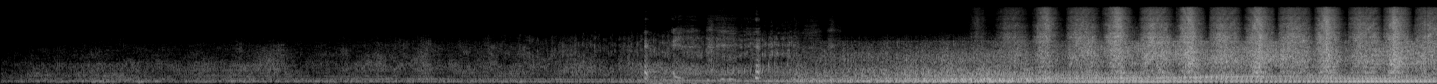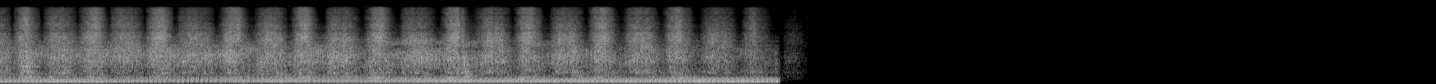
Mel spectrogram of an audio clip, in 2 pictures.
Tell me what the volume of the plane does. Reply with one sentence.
The volume of the plane goes up.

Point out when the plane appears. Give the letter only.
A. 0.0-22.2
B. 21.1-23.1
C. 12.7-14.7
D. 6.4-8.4
A.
